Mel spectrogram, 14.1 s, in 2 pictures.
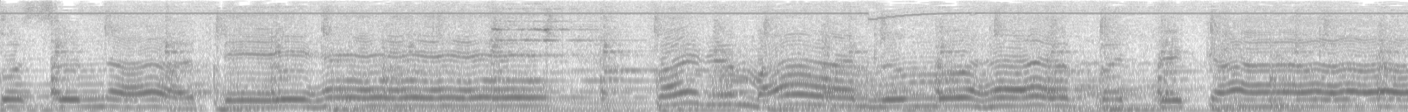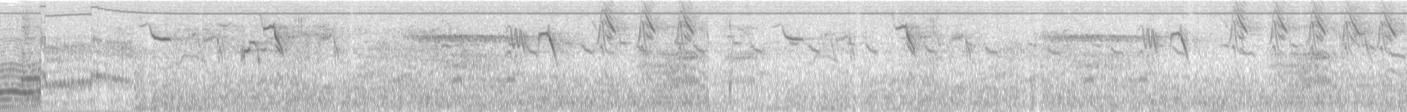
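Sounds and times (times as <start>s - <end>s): low outdoor background hiss: 0.0s - 14.0s
birds chirping and calling: 6.6s - 14.0s.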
